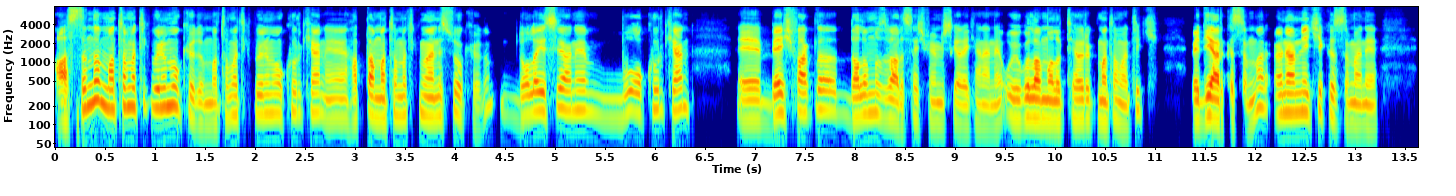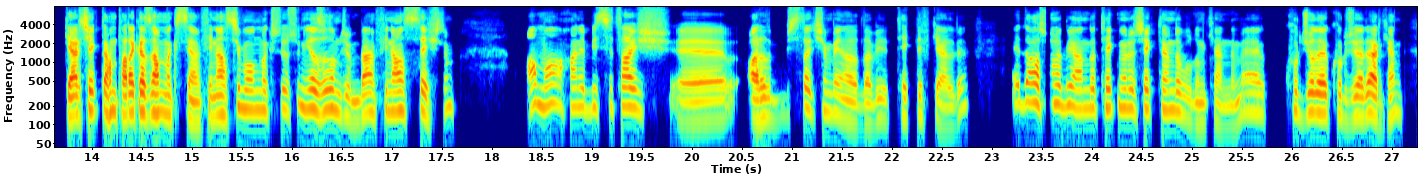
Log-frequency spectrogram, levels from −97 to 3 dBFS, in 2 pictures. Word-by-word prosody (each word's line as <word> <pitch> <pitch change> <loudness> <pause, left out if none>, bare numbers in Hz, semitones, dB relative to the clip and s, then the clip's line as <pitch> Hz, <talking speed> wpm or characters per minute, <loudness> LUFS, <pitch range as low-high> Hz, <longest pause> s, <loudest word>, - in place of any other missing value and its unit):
Aslında 185 - +3
matematik 195 0 0
bölümü 195 +1 +2
okuyordum. 135 - -3
Matematik 135 +6 -6
bölümü 155 0 -3
okurken, 160 0 -3
eee, 130 0 -3
hatta 130 +4 +1
matematik 145 +3 -3
mühendisliği 140 +2 0
okuyordum. 190 +8 -12 0.3
Dolayısıyla 170 +5 +2
hani 175 0 -1 0.4
bu 165 +3 -3
okurken, 180 +3 -2 0.5
eee, 125 0 +3
5 150 +7 +3
farklı 165 -2 0
dalımız 145 0 -1
vardı 120 -4 +2
seçmemiz 115 -2 -6
gereken. 105 +1 -3
Hani 105 0 -3
uygulamalı 130 -3 +2
teorik 130 0 -2
matematik 120 - -4 0.3
ve - - +2
diğer - - +9
kısım - - -5
var. 195 0 -2
Önemli 160 +2 +4
2 155 - -2
kısım. 115 - -5
Hani, 105 -1 -2 0.5
gerçekten 165 +4 +6
para 160 +1 +7
kazanmak 155 -2 +6
isteyen 120 - +1
finansçı 145 +6 +1
mı 180 - -2
olmak 175 -2 -2
istiyorsun, 185 +3 -6
yazılımcı 175 -5 +1
mı? 120 - -7
Ben 160 +1 +4
finansı 165 0 +1
seçtim 190 +1 -2 0.7
ama 210 +1 -1
hani 195 -2 -4
bir - - -4
staj, 190 -1 +1
eee, 120 +2 +1 0.2
aradı 135 +1 +4 0.2
bir - - -8
staj 195 - -1
için 170 +1 -4
beni 150 -3 -2
aradılar. 115 -2 -3
Bir 130 -1 -8
teklif 135 +2 -10
geldi. 100 - -5 0.4
E, 220 - -7
daha 230 -2 +4
sonra 220 -1 -4
bir 210 - -1
anda 185 0 -1
teknoloji 185 -1 -2
sektöründe 175 -2 -1
buldum 115 -6 -8
kendimi. 100 +2 -8
Eee, 160 -1 -4 0.2
kurcala 160 -1 +2
kurcala 140 -1 -2
derken 145 +3 +4
155 Hz, 165 wpm, -23 LUFS, 130-180 Hz, 0.7 s, diğer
